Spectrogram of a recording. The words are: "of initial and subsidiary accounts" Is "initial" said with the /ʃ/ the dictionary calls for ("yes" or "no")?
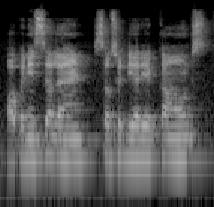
no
